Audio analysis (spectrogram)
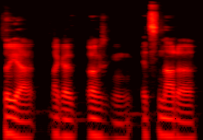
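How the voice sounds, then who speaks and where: A man's voice: low voice, level tone, fast, a little mellow. A man casually commentating on a game livestream, musing aloud and sometimes trailing off. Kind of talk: casual game stream commentary, reading dialogue choices aloud. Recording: game music behind the voice.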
